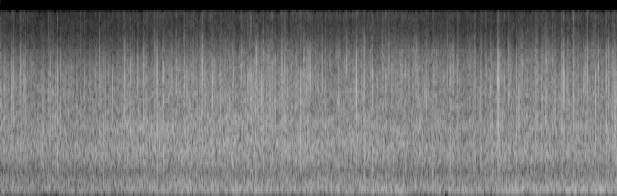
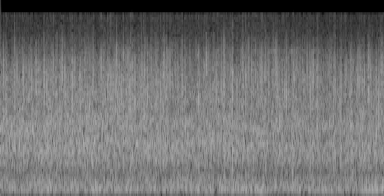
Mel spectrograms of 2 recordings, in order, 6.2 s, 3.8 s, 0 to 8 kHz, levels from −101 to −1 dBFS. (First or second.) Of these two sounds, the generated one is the first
